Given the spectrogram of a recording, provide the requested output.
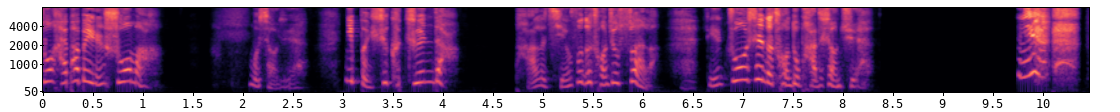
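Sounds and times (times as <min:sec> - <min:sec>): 
speech: 0:00.1 - 0:01.2, 0:02.1 - 0:08.4, 0:09.8 - 0:10.3
sharp gasp from shame and anger: 0:09.9 - 0:10.4.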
